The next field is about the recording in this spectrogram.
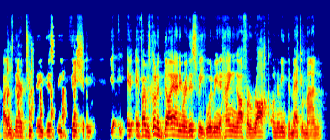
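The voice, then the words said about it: Irish accent mixing Waterford, Galway, Dublin. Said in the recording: “I actually trained my accent, if you like, to be a mixture of accents. ... So there's still Waterford in there ... Then Galway ... some Galway in there and some Dublin in there as well”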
